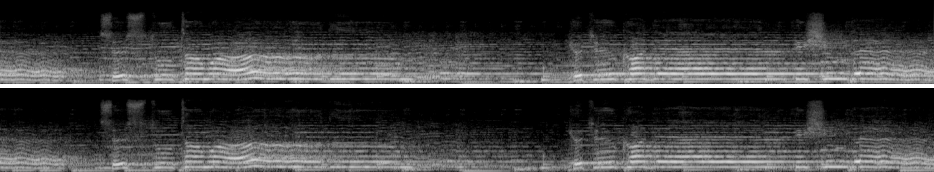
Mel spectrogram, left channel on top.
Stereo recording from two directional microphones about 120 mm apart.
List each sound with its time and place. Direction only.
0.0 s music: 30° right (ahead or behind)
5.7 s music: 25° right (ahead or behind)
